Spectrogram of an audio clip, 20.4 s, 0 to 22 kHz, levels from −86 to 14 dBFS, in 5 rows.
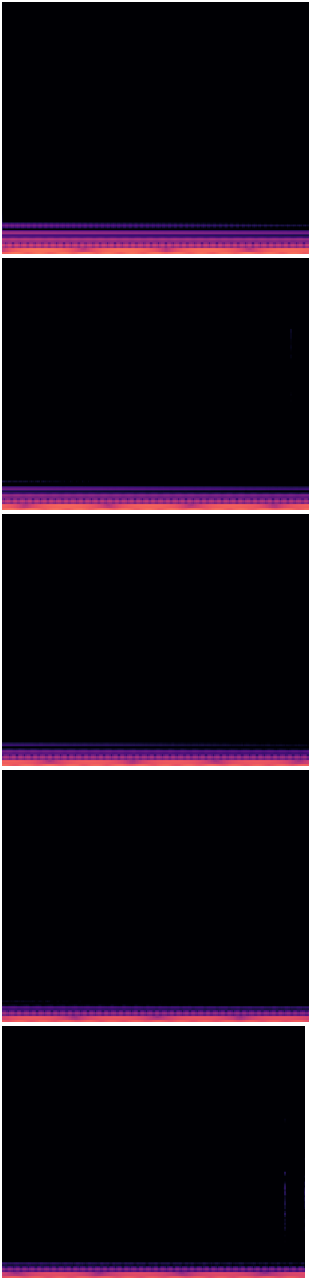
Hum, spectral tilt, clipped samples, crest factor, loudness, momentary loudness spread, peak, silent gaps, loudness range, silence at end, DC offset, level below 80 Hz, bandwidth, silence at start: none; -16 dB/octave; under 0.1%; 12 dB; -21 LUFS; 8 LU; -8 dBFS; none; 6 LU; 0 s; under 0.1%; under -90 dBFS; 2.7 kHz; 0 s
